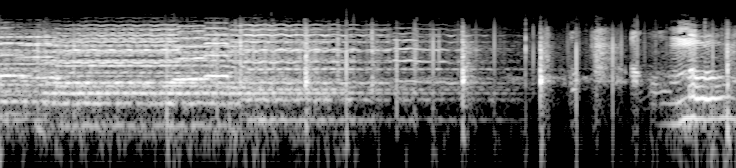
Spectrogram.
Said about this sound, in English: She comes back, and you'll hear her soft voice wailing in the darkness. Wailing in the darkness.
